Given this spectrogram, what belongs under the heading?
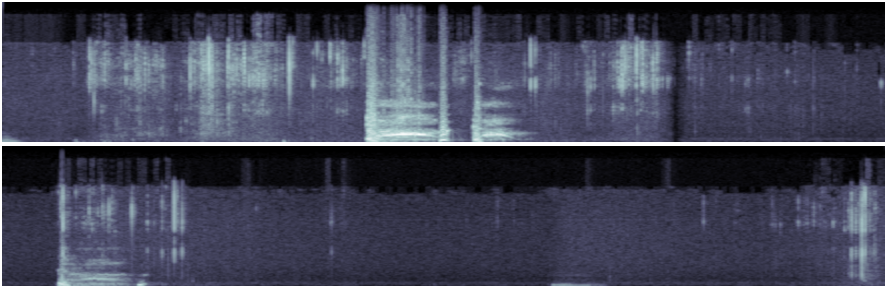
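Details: Barking cough from a sick adult, throaty cough turning into barking for the first time: harsh throaty coughs, a loud double bark, then a lone cough and faint throat clearing.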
